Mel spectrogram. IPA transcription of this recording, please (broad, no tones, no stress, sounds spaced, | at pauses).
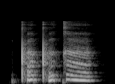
pʼ ɘ pʼ ɨ k ɘ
